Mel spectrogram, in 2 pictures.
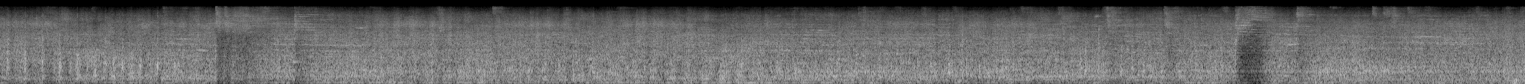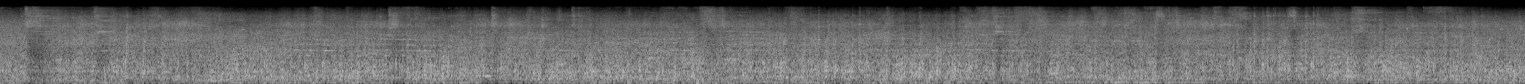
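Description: Freight cars (tank cars and covered hoppers) rolling past at speed close by: the steady, loud noise of steel wheels running on the rails, with a brief dip in the noise about halfway through.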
